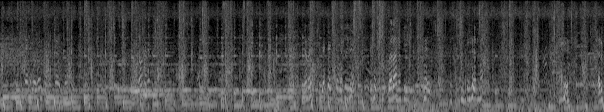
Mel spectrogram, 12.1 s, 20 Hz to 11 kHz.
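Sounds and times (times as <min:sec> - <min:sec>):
footsteps on pebbles: 0:00.0 - 0:12.0
sped up squeaky voices: 0:00.0 - 0:12.0.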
